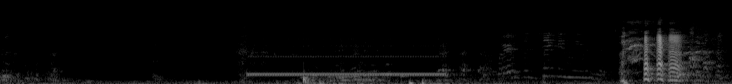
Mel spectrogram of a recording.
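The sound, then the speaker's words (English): A steady electronic phone ring tone holds one pitch for about two seconds, as a phone call to Rob Fee is placed, with quiet voices and chuckling around it and a louder burst of laughter near the end. “Let's call Rob Fee really quick.”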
